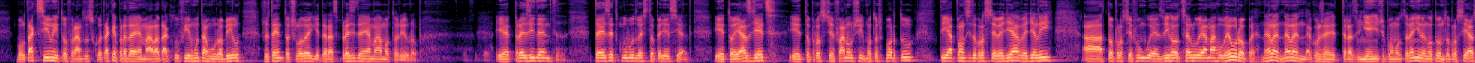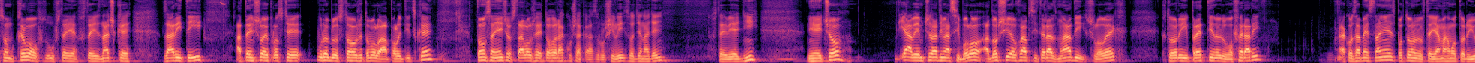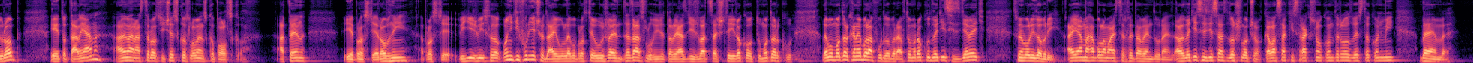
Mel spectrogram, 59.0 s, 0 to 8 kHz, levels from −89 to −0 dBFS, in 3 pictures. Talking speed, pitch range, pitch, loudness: 200 wpm, 115-140 Hz, 125 Hz, -16 LUFS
